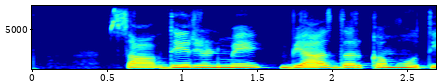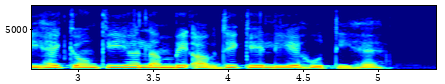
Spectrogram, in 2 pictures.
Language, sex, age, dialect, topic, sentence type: Hindi, female, 18-24, Garhwali, banking, statement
